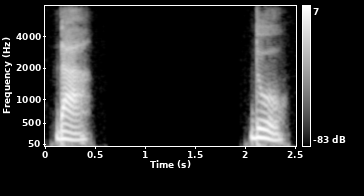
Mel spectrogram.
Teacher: 니은, See kõlab nagu koht on keeleots, ülemine igeme.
